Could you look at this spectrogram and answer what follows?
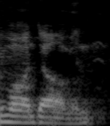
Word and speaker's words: Mondawmin: you want to say Mondawmin. Mondawamin. Mondawaman.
